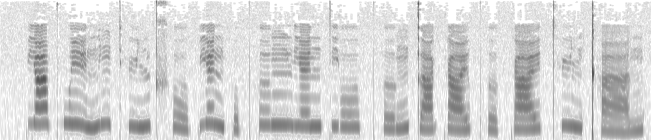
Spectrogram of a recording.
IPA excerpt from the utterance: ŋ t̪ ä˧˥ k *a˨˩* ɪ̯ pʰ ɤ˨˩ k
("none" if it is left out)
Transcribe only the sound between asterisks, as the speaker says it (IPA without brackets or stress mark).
a˧˥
